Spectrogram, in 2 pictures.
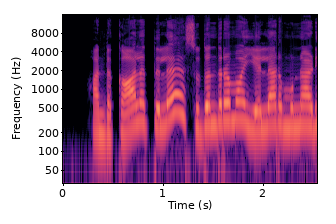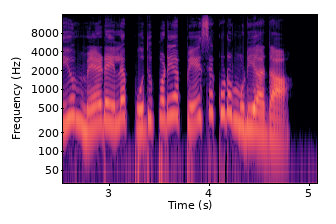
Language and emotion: Tamil, surprised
